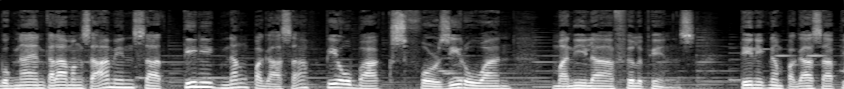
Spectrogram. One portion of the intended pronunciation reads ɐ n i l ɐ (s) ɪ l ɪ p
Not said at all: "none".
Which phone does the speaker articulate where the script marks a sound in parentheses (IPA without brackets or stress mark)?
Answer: f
